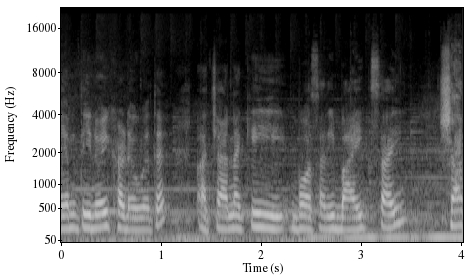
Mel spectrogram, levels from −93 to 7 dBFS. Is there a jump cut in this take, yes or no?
no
